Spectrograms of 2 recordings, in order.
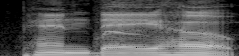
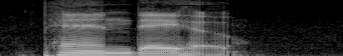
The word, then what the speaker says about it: pendejo: an pandey ho that's it that's exactly how you say it i live in a town with probably 50 latino residents that is how you say it pandejo don't get it twisted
